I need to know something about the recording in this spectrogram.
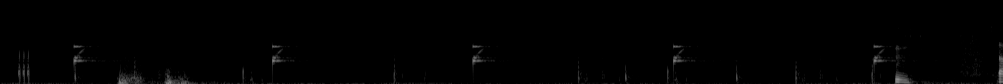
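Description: A handheld detector beeps at a steady pace.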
